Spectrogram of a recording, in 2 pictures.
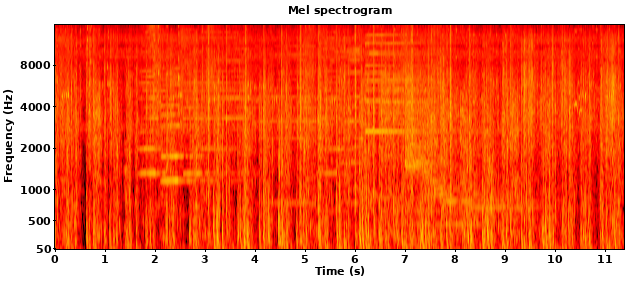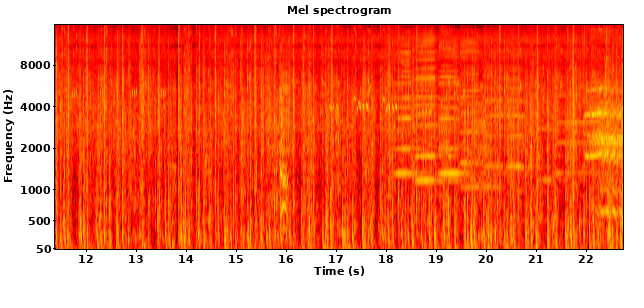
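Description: Horse hooves clip-clopping steadily in the Red Dead Redemption video game, a fast regular rhythm with occasional neighs and faint background music.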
